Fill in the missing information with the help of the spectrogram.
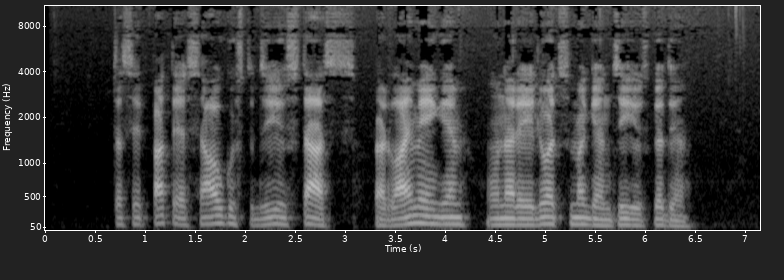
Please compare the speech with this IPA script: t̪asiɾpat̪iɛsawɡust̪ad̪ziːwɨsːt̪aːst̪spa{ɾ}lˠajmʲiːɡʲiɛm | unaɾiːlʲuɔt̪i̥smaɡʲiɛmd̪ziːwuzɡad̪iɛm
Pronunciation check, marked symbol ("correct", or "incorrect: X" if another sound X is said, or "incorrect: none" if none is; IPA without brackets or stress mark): correct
